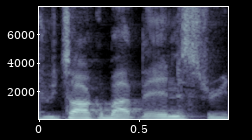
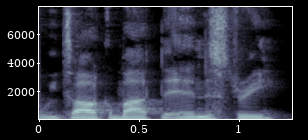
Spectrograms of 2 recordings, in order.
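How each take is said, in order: First: It is said at a fast pace. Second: It is said at a slower pace.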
